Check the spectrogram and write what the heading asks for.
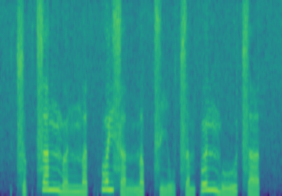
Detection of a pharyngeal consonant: absent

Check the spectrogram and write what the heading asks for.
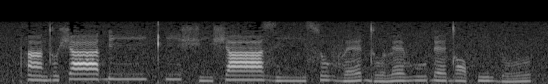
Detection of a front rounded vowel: absent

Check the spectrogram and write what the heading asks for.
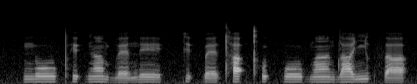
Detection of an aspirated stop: present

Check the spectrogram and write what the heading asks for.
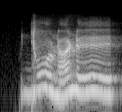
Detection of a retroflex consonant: present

